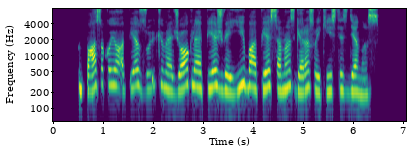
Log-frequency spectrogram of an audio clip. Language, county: Lithuanian, Klaipėda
